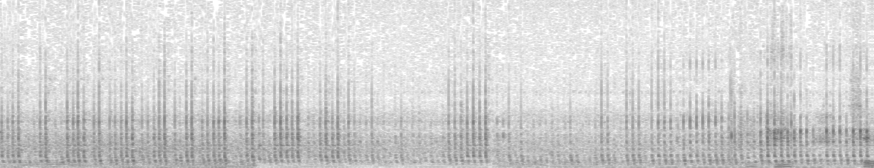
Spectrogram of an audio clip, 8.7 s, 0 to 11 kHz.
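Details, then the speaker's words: Antique GE fan, model X56867, before service: motor hum with an uneven knocking clatter as the armature slides endwise through its bearings and bangs the back of the oscillation gearbox. "what I did know is obviously the armature rocking back and forth as you can see it there moving in and out and so when it moves in and out it's hitting in the back here"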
